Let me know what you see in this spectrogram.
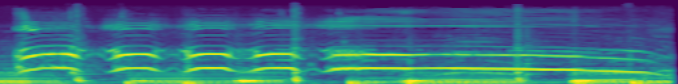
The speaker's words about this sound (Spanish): El gallo que está ronco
